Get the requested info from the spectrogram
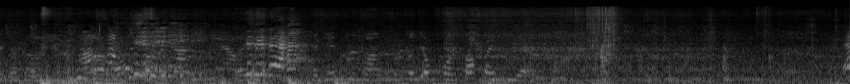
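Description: Women and children talking and calling out, several voices overlapping in the first three seconds, then scattered, quieter talk, with a couple of sharp knocks.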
